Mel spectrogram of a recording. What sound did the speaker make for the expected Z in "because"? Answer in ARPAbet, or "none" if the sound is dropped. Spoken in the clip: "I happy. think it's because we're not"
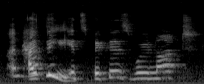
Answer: Z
